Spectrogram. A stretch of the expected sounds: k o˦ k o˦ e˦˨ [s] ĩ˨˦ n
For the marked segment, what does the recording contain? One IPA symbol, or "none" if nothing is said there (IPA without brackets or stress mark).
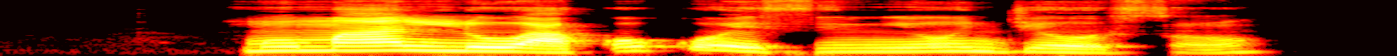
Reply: s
